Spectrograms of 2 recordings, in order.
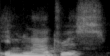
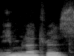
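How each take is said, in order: First: Imladris as the presenter says it; clip's pronunciation. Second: Imladris in the expected form; expected pronunciation. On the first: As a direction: quote the presenter's version of Imladris, set against the other. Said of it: "they say Imladris rather than Imladris". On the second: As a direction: give Imladris as the contrasting, expected version. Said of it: "rather than Imladris". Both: Shown as a demonstration.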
